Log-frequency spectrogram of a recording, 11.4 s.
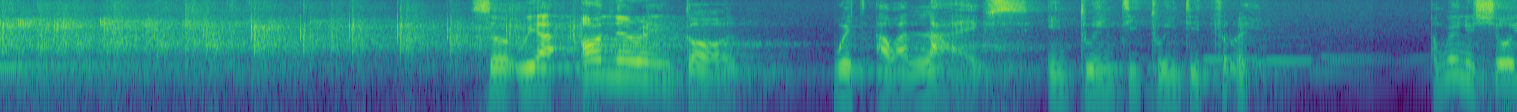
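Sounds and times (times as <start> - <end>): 
audience clapping: 0.0 - 5.6
speech: 3.6 - 5.6, 6.3 - 9.5, 10.8 - 11.3.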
